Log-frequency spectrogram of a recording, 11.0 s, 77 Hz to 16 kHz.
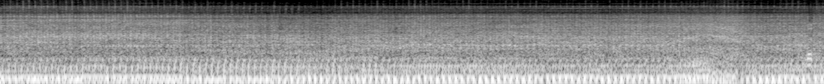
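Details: Himalayan 450 Sherpa at steady idle, with the timing chain tensioner being swapped as a possible fix: a fast, light top-end ticking of about two a second. Owner suspects the valve train or shims, which have not been checked yet.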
